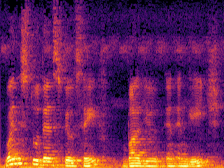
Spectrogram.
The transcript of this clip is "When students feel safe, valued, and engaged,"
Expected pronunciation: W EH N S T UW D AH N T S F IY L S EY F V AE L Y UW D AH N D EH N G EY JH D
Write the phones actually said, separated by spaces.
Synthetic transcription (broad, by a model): W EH N S T UW D AH N T S F IY L S EY F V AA L Y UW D AH N D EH N G EY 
